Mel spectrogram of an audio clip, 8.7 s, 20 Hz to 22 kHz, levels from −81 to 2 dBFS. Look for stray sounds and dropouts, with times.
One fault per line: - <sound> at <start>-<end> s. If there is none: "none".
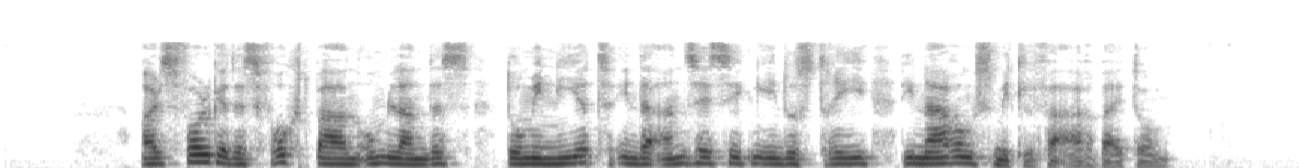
none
